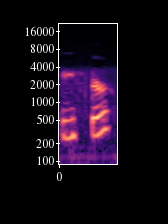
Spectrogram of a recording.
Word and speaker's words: Fiester: Am I pronouncing your last name correctly? Actually, it is Fiester.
